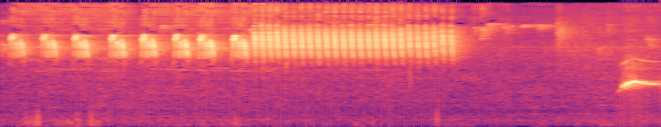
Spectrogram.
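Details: Vigorous ngebrem song of a bar-winged prinia: repeated sharp, high chirps accelerate into a rapid buzzing trill. Quiet pauses follow, then a short, clear, lower whistle at the end.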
